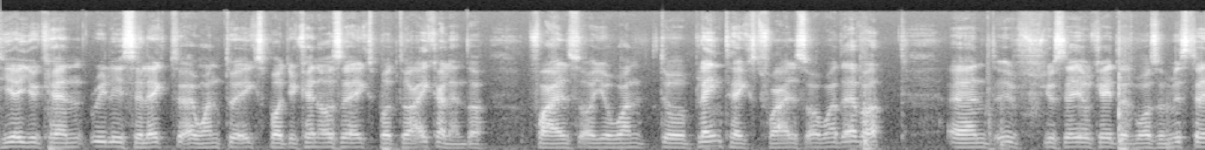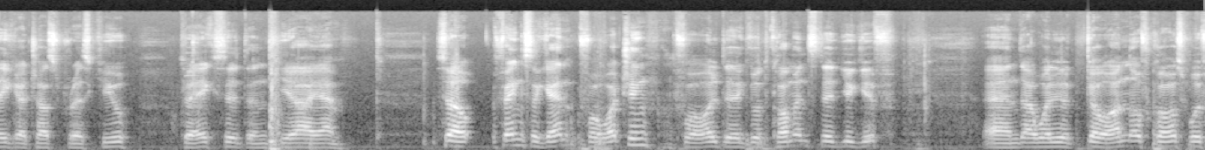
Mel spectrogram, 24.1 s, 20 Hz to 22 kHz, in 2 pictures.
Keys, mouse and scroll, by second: 14.2 q.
